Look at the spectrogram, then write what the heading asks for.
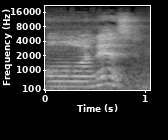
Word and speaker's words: honest: यहाँ पे ह एच साइलेंट है, हम बोलते हैं ऑनेस्ट, ओ की आवाज आती है, जो आवाज आती है उस हिसाब से हमें लिखना है।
